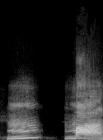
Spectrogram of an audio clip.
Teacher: Karena mim itu mulutnya menutup, ya. Jadi tidak mungkin suaranya keluarnya lewat mulut. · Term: gunnah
